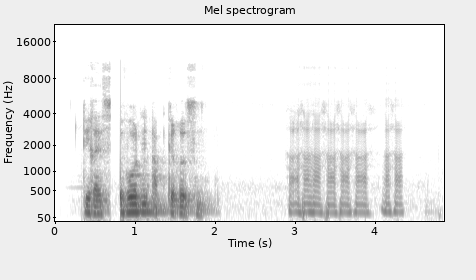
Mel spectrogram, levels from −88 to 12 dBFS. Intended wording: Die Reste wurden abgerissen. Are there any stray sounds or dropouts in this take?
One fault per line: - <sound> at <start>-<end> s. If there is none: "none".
- dropout at 0.7-0.8 s
- laugh at 2.9-4.4 s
